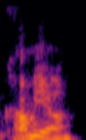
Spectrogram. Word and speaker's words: camión: So once again, cuando estaba trabajando in la granja de mi papá, puse la serpiente en su camión. Is the accent on the A, camión? Camión. Camión, truck.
